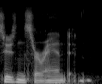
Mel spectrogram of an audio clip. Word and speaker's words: Susan Sarandon: I've always heard it's Susan Sarandon. I think that's probably is the correct pronunciation.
